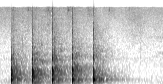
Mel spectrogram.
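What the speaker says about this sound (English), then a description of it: "there is a knock at the door" Five sharp knocks on a door come in a quick, even rhythm, close and loud, and fade into silence.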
